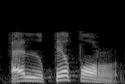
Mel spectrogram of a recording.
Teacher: يفخم الطاء ثم مباشرة وأيضا يفخم الراء لأن الحالة الأولى التفخيم القطر، فيجمع بين مفخمين القطر باللطف من غير تكلف.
